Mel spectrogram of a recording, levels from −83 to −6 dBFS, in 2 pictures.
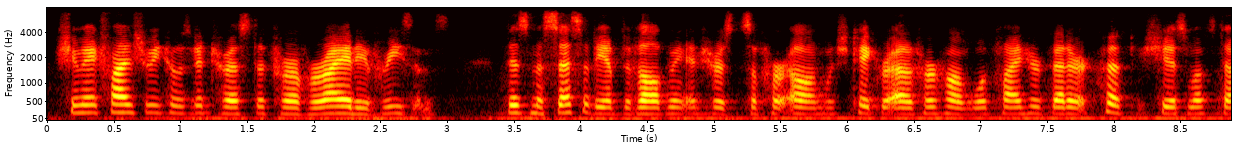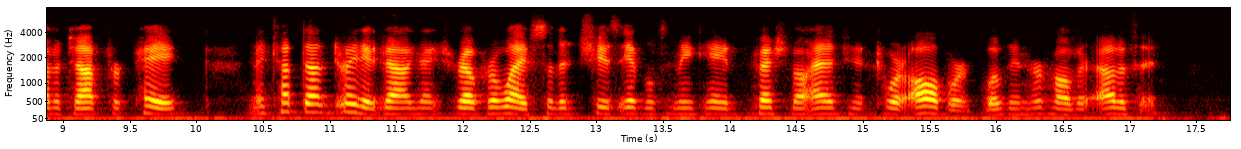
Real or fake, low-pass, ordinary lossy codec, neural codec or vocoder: fake; 7.2 kHz; Opus, 32 kbps; codec, 16 kHz, 0.5 kbps, FunCodec, trained on LibriTTS, 25 frames a second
